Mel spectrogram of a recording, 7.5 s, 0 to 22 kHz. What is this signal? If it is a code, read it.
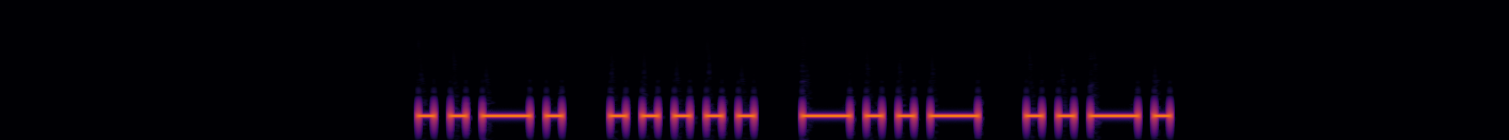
Morse code, heard as a keyed tone, about 15 wpm, 700 Hz. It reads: F5XF
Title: DXCC-100 Call Signs - 4 Characters - Repeated 3x - 15wpm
